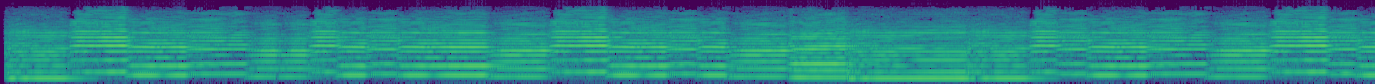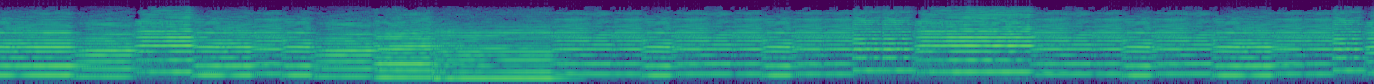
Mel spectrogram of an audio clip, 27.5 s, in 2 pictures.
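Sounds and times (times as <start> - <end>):
violin: 0.0 - 27.4.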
